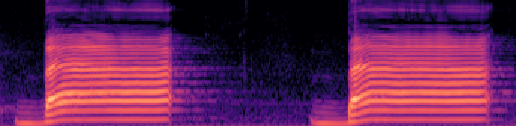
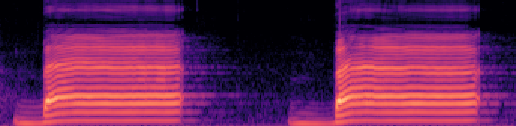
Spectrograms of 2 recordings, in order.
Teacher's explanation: बा की आवाज़ में थोड़ी सी जुम्बिश इसलिए पैदा करते हैं क्योंकि ये हुरूफ क़लक़ला में से हैं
